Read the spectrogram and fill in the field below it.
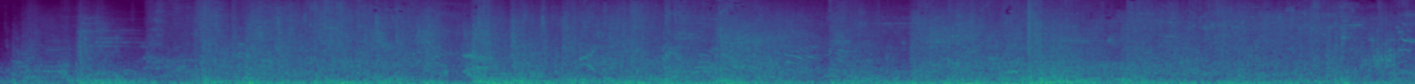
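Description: Game spell effects whoosh, crackle and explode in quick bursts.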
